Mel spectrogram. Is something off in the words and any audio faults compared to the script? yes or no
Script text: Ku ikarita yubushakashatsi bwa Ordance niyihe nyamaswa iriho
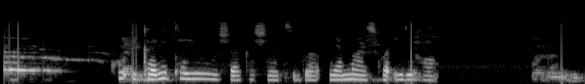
yes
